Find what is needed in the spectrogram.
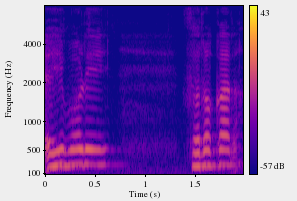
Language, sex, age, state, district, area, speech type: Odia, female, 30-45, Odisha, Mayurbhanj, rural, spontaneous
